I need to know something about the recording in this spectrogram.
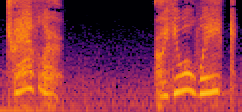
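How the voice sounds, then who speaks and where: A woman voicing a small, chirpy, childlike fairy companion in an animated game, with music behind her. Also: extremely high pitch, measured pace. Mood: bubbly, eager. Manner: refers to self in third person.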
